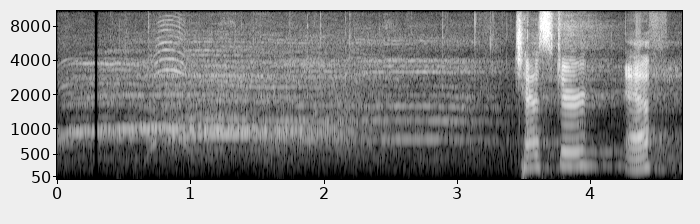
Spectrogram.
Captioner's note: audience cheering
